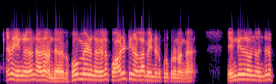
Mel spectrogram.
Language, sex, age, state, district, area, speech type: Tamil, male, 60+, Tamil Nadu, Dharmapuri, rural, conversation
